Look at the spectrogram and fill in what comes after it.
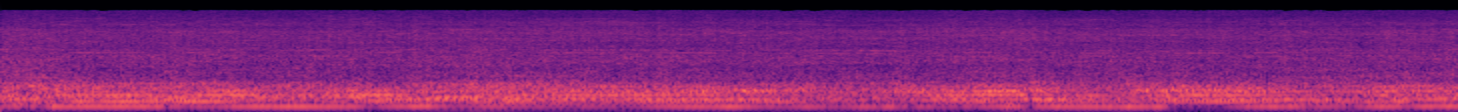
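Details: Beam central vacuum power head after belt replacement: steady even whirring hum at constant pitch, no rubbing, slipping or chatter; brush roll spinning freely, normal running.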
